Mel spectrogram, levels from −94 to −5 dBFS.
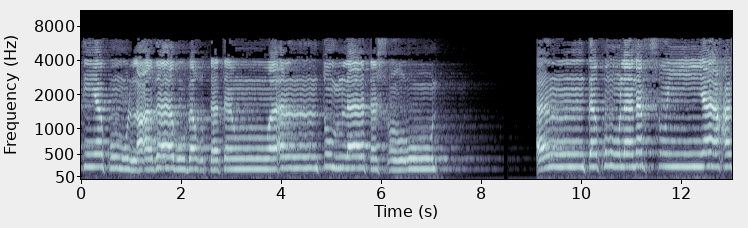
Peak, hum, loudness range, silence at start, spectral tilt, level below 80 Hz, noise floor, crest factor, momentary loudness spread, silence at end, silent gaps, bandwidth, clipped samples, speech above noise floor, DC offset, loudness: -4 dBFS; none; 7 LU; 0 s; -3.5 dB/octave; -58 dBFS; -77 dBFS; 16 dB; 10 LU; 0 s; 8.47-8.51 s; 6.6 kHz; under 0.1%; 58 dB; under 0.1%; -19 LUFS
